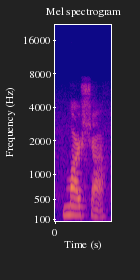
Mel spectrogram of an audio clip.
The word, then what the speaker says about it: Marcia: It was the C-shaped floral you showed in the beginning, pronounced Marsha.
